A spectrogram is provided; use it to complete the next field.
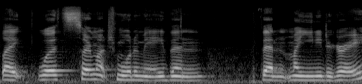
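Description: Here the speaker is a woman. Her words come with an Australian accent. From Far North Queensland, Australia. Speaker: engineer and nonprofit founder. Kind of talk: interview. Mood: cheerful, animated. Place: studio.

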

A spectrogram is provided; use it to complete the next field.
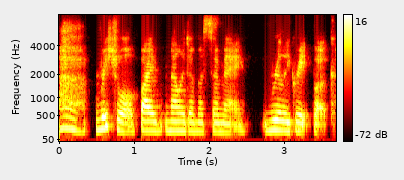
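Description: A woman speaks with an American accent in a fairly low pitch. Her pitch varies normally against a quiet background. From US South. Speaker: reproductive health herbalist; podcast guest. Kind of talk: casual interview. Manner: passionate. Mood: warm, reflective. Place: home room. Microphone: video call.

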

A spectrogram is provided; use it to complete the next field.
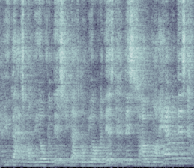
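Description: A man's very fast speech with lively intonation, strong room echo and a quiet background. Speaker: preacher delivering a sermon to a congregation. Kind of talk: impassioned sermon preaching. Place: church.

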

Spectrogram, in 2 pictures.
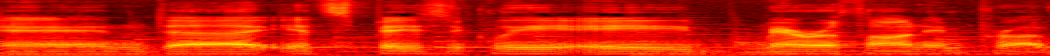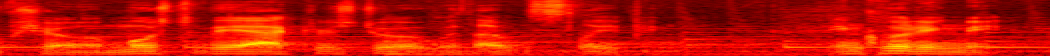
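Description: Over clear background music, a man speaks at a very fast pace in a very deep, low voice with ordinary pitch variation. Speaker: voice actor; improv actor. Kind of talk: interview answer. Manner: casual, humorous. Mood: relaxed, enthusiastic. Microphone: lapel.

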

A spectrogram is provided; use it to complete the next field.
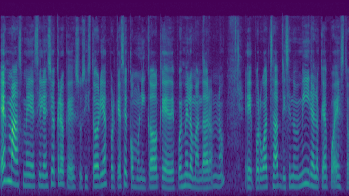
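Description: At a fairly quick pace, a woman of medium pitch uses a normal speaking voice with ordinary pitch variation. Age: 20s. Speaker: hospitality worker; talk show guest. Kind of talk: interview. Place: studio. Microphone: lapel.

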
